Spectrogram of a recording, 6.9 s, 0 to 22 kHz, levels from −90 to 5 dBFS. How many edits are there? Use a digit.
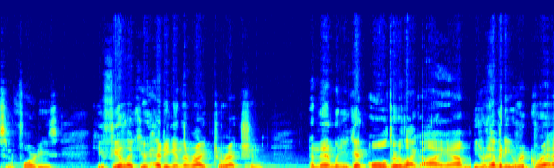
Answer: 1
